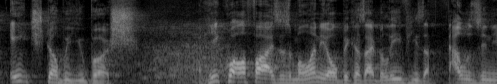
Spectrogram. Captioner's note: laughter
